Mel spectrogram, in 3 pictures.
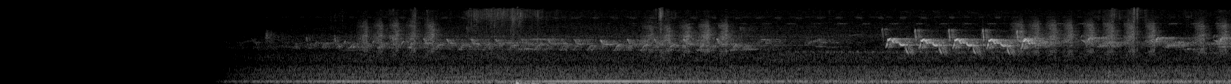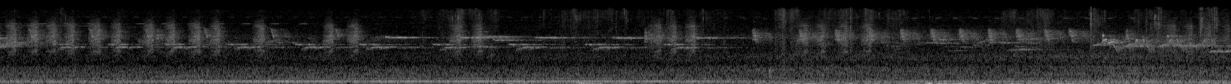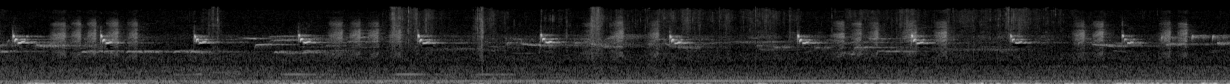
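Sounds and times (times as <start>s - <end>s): birds chirping: 2.2s - 36.9s
low hum: 2.2s - 36.9s.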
